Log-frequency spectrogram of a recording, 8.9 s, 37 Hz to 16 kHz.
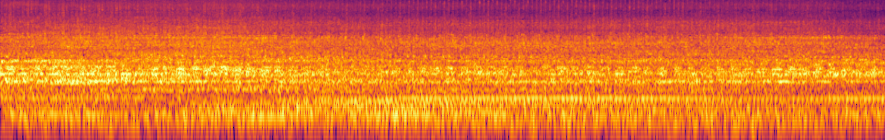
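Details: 2002–2005 Toyota Camry, just bought, engine at idle, under the hood: steady idle with a fast, fairly even tapping about three to four per second; owner unsure if normal, source unidentified.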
